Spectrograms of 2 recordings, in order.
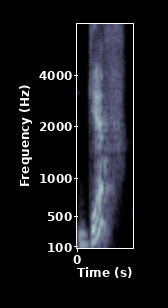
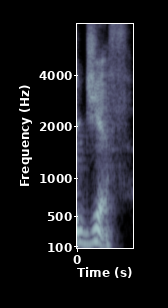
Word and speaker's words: GIF: computer days and so because graphic has that hard g uh many people i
